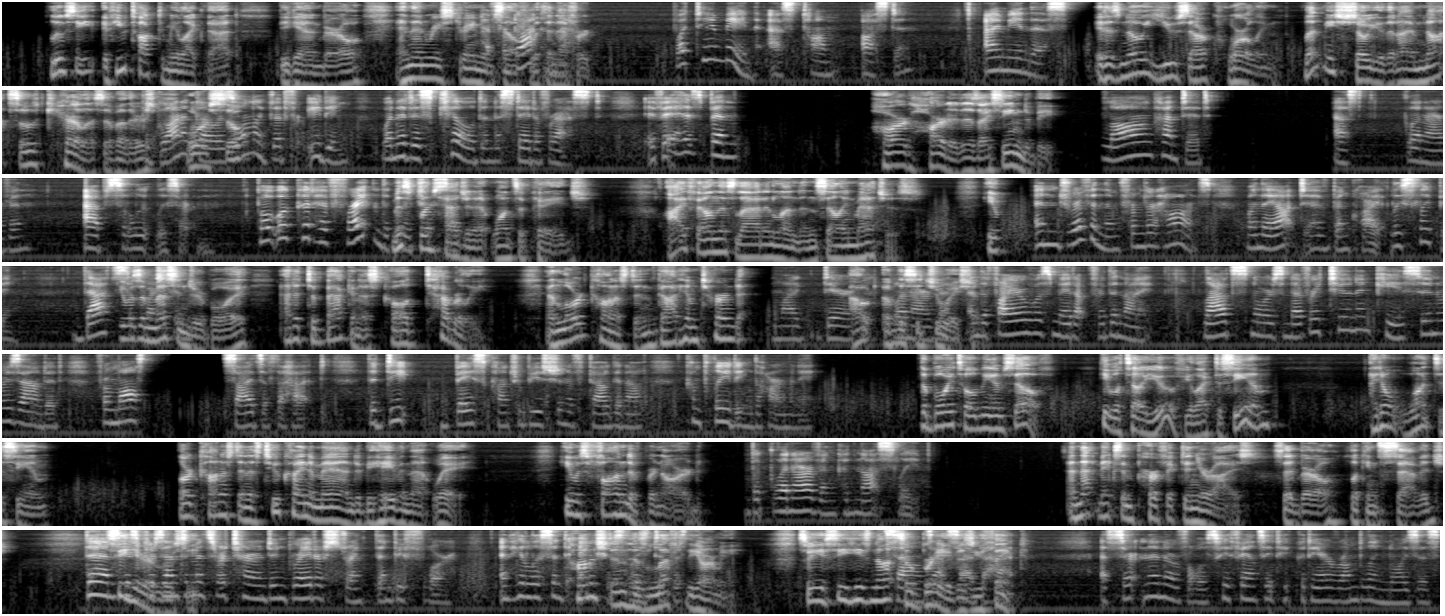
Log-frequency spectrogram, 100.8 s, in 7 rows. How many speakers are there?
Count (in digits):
2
